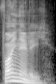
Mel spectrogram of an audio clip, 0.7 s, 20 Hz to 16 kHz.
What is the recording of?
Speech > Solo speech
Relief - Finally firm
dialogue, finally, FR-AV2, Male, Neumann, oneshot, singletake, Tascam, U67, Vocal, voice, Voice-acting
